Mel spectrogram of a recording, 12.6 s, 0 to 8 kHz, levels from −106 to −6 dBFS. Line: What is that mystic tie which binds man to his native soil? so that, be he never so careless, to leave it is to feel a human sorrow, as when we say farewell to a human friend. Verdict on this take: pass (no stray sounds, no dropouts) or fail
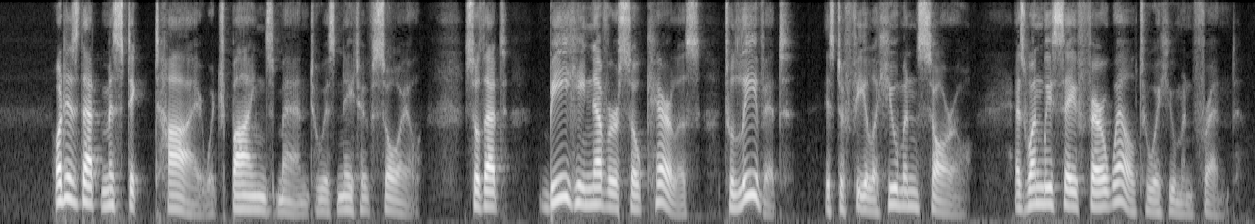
pass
